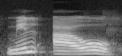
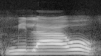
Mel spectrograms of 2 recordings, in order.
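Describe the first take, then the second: First: Slow "मिल", a clear break, then "आओ"; split into two words. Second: "मिलाओ" run together without a break; joined as one word. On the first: Teacher showing where to pause, slowly separating "मिल आओ". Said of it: "कहाँ थोड़ा". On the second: Teacher demonstrating juncture, joining "मिलाओ" into one word. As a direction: say "मिलाओ" as a single connected word. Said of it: "अलग-अलग शब्दों को हमने जोड़ दिया". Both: Shown as a demonstration.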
